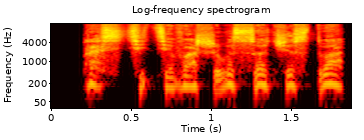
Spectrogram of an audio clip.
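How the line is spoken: Whispered. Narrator (Russian): прошептала

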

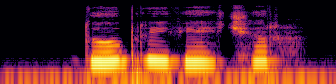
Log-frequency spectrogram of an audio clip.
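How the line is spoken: Barely audible group whisper. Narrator (Russian): Несчастная четверка еле слышно прошептала

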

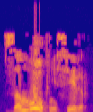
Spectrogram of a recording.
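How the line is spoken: Through gritted teeth. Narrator (Russian): процедил Вадим

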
